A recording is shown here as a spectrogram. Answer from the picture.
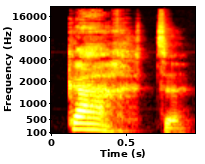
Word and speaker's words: carte: Carte. Une carte. Une carte. The C is not as aspirate, not as much air gets blown out when you pronounce a French C.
